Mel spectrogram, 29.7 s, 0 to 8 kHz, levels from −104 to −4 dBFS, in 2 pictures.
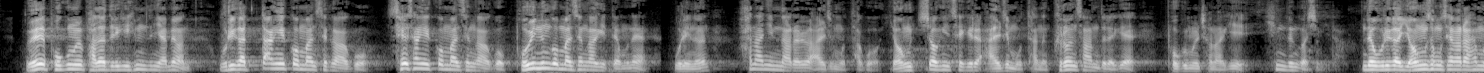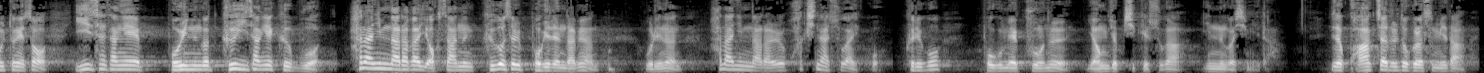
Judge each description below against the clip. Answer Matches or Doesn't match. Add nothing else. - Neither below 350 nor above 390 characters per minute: Matches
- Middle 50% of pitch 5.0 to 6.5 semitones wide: Matches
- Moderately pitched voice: Matches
